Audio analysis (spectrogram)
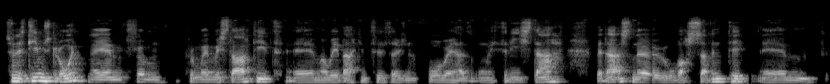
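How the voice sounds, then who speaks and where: Scottish account manager with a slightly low, husky voice, chatty presenter. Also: male voice, normal speed. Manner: loose and conversational, with many fillers and restarts. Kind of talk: casual presentation.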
